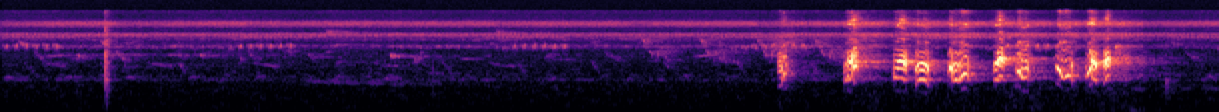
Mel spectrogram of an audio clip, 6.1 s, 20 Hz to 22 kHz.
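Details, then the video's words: Red-whiskered bulbul singing in a nonstop chopping style used to lure wild birds. After about four quiet seconds comes one burst of rapid, rich, warbling notes. A thin constant high tone sits in the background. "เสียงนกกรงตาแดงEp.158 สับไม่หยุด!! เปิดล่อนกป่าเข้า100%"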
